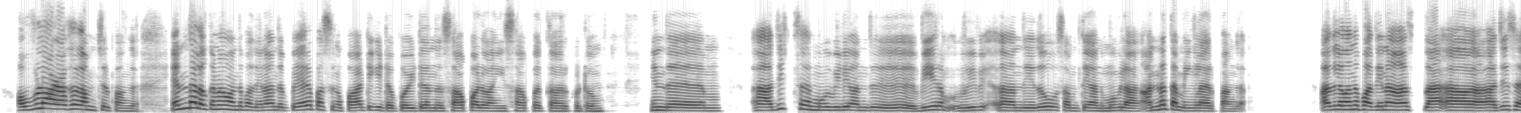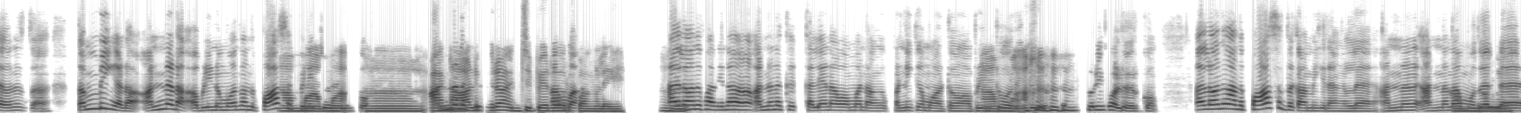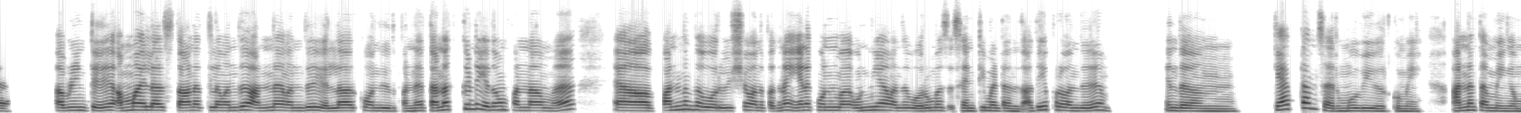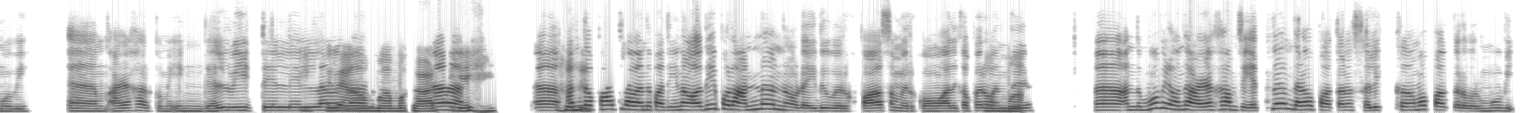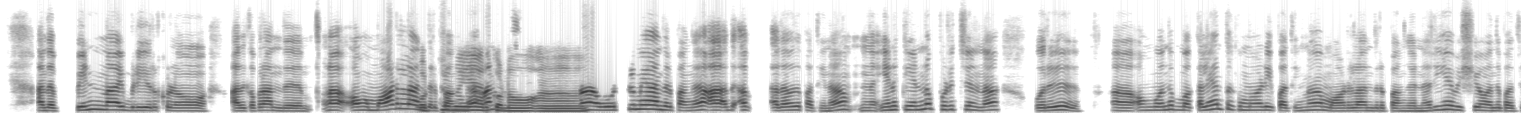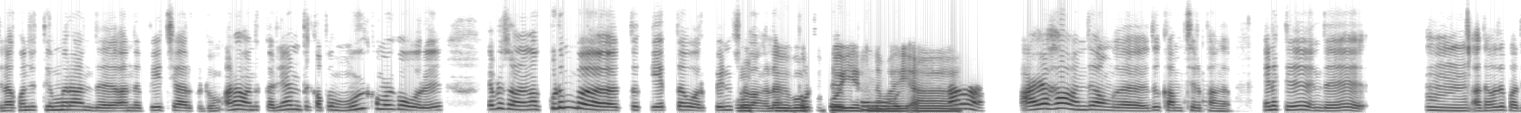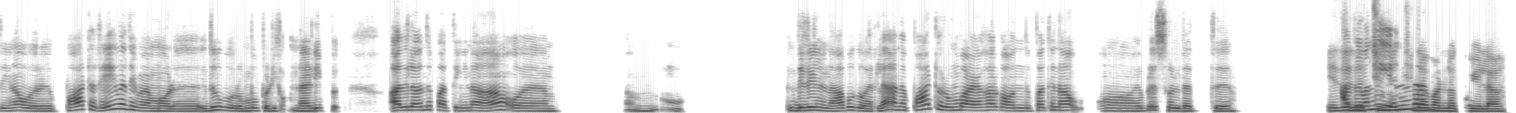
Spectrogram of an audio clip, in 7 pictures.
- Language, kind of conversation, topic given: Tamil, podcast, சினிமாவில் கலாச்சாரப் பிரதிபலிப்பை எப்படிக் கவனிக்க வேண்டும்?
- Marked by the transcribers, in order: other background noise; in English: "சம்திங்"; chuckle; other noise; in English: "சென்டிமென்ட்டா"; singing: "எங்கள் வீட்டில் எல்லா நாலும்"; chuckle; lip smack; in English: "மாடலா"; "அப்பறம்" said as "அப்பம்"; drawn out: "ம்"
